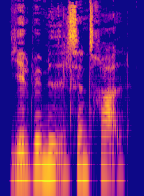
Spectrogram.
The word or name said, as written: hjælpemiddelcentral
